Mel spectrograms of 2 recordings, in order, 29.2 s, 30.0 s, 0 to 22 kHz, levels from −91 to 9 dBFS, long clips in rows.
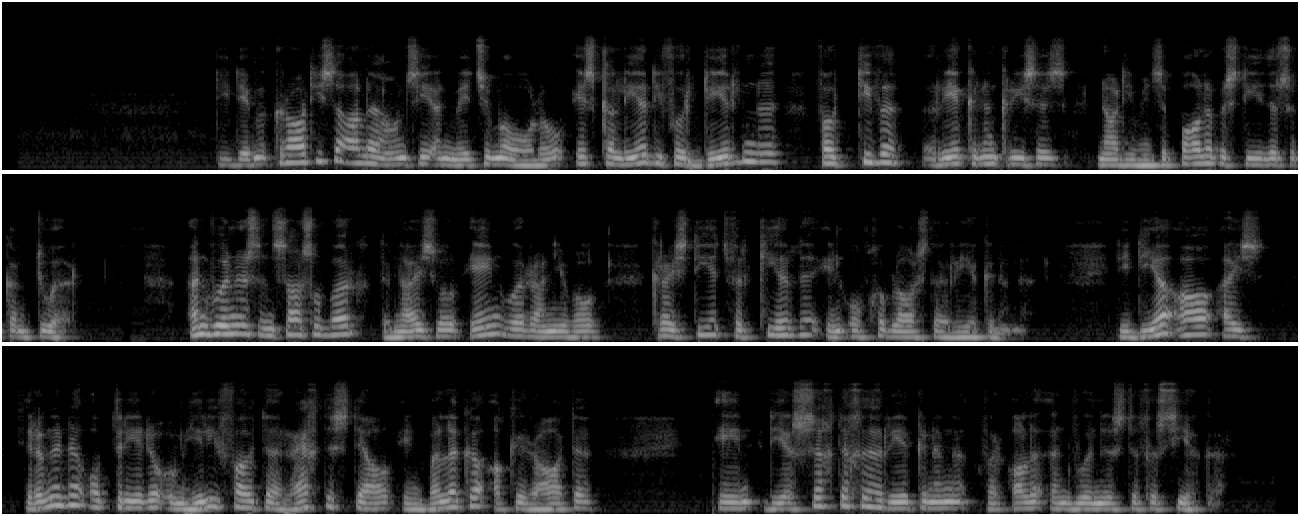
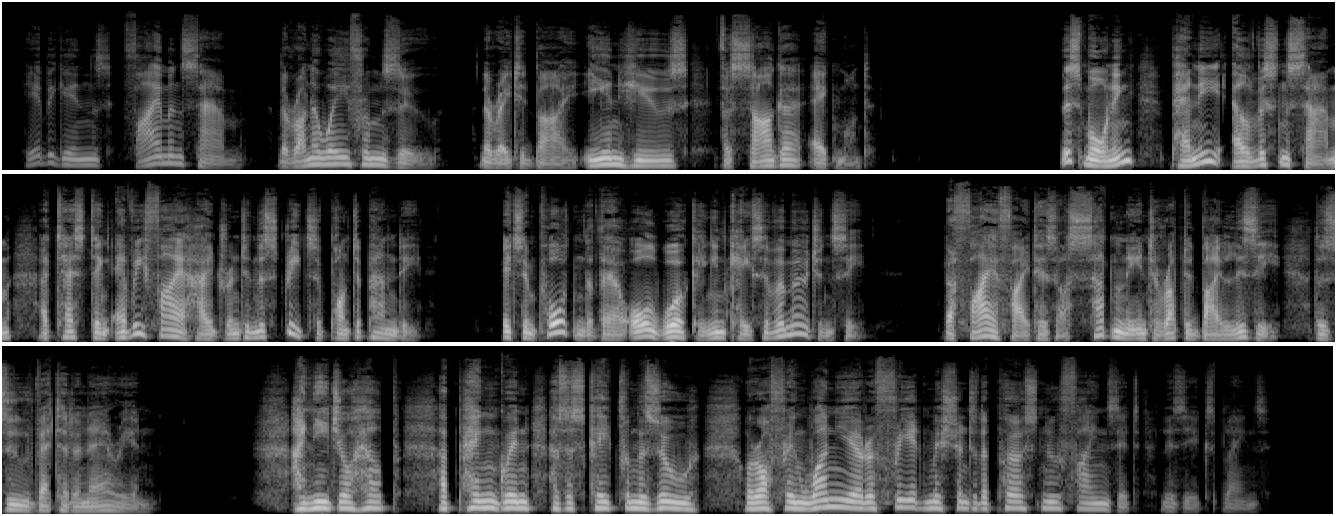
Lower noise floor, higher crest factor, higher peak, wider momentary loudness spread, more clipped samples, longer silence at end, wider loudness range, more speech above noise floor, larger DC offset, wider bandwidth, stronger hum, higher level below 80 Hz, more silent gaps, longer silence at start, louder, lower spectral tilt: second, -79 dBFS vs -89 dBFS; about the same, 18 dB vs 20 dB; second, -18 dBFS vs -4 dBFS; second, 8 LU vs 15 LU; neither; second, 0.6 s vs 0.75 s; second, 3 LU vs 7 LU; second, 45 dB vs 66 dB; neither; second, 9.4 kHz vs 16.5 kHz; neither; second, -72 dBFS vs -64 dBFS; second, none vs 6.88-7.78 s; first, 1.6 s vs 0.2 s; second, -35 LUFS vs -22 LUFS; first, -6.5 dB/octave vs -5 dB/octave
